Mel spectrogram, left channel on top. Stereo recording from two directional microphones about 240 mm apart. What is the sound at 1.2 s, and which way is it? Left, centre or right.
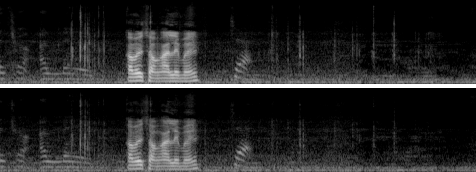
Speech, centre.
